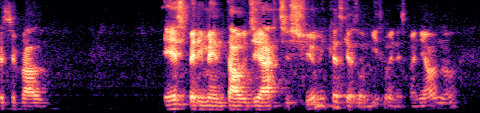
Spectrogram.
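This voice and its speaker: Pitch varying in an ordinary way, a man speaks rather slowly. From Brazil, Recife. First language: Portuguese (speaking Spanish). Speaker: film festival programmer. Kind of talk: online panel discussion. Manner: halting.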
